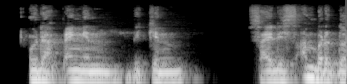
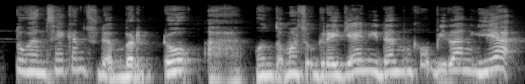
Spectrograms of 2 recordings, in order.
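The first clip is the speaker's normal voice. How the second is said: much higher, aggrieved questions to God; complaining prayer; 9 semitones higher than usual. Retold or imitated. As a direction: plead your disappointment upward. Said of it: "Waktu saya bilang". (mengeluh kepada Tuhan dengan nada tinggi)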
